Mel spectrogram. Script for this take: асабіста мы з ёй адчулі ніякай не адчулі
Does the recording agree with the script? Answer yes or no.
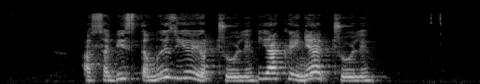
yes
